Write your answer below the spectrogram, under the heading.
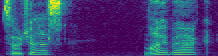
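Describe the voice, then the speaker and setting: Slow, soft-spoken young woman. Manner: soft, low and lingering, slipping into whispers. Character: possessive, teasing young woman roommate. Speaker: voice actor in an audio roleplay. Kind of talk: intimate audio roleplay, speaking to a listener.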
